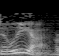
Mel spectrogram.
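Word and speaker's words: deilia (δειλία): The word timidity or fear is translated from the Greek word deilia, D-E-I-L-I-A, pronounced deilia, or it's really deilia.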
